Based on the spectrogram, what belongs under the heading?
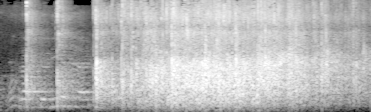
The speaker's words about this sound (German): Mit Applaus hat der Kantonsrat die neue Regierungsräte im Amt begrüßt und die alte Regierungsräte mit einer Standing Ovation verabschiedet.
